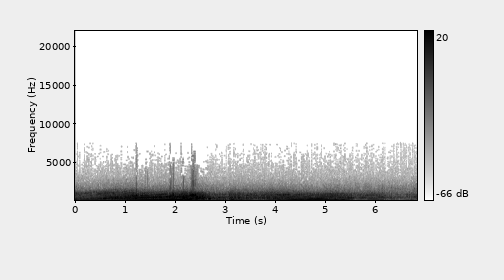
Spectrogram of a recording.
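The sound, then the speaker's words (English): A car engine revs up with a rising whine, drops pitch as it shifts gear, then keeps droning steadily as the car, carrying four men, pulls away and drives off through a village. The engine sound is loud and continuous, with no voices. “They all pile into the car and take off through the village, supposedly after me.”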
